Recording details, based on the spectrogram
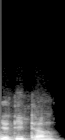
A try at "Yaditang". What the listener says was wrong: No, the second syllable has to be long, heavy.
